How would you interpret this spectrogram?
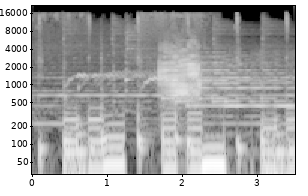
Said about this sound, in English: frogs have a special call that is uttered at intervals throughout the warmer part of the year. These calls seem to serve the purpose of advertising the presence of individual frogs to other males of the same species in the vicinity.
